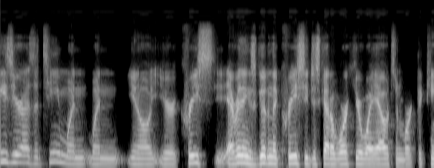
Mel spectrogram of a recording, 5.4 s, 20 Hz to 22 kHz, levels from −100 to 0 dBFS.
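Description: From 0.58 s, just after "as a", automatic gain rising lifts the level by about 11 dB until 3.06 s, before "good in the crease". The control judged the speech too quiet and raised its gain slowly, so voice and background noise swell together, unlike compressor pumping, which reacts to each loud syllable.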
